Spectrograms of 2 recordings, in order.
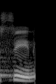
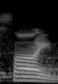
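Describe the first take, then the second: First: The word rhymes with seen. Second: The word rhymes with sign. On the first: The speaker calls it wrong. "pronounce like seen. It's not a seen" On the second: The speaker calls it right. "it's a sine"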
